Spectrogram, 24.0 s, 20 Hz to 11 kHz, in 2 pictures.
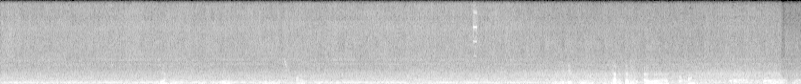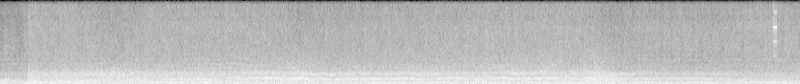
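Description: A V8 stock car engine drones at full throttle.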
